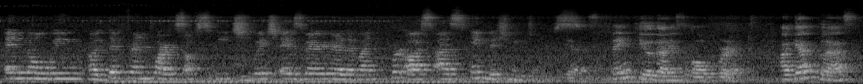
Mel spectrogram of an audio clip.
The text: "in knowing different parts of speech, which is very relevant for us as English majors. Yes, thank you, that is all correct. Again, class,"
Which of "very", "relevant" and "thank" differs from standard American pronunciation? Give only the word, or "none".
thank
